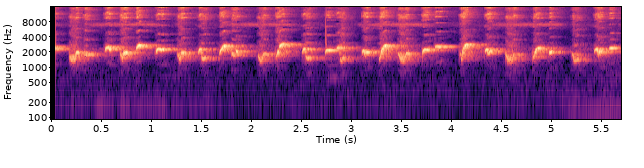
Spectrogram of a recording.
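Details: Sooty-headed bulbul singing a long, continuous run of rich, bubbly whistled notes, each sliding downward, delivered about four per second with little variation in pitch.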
